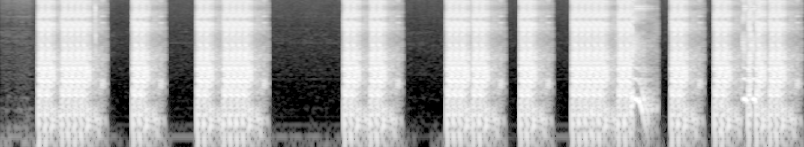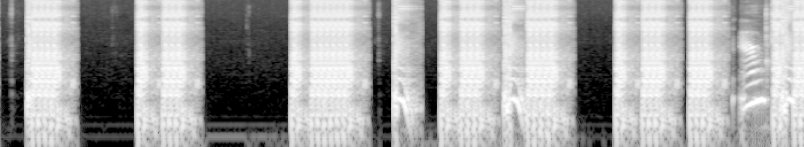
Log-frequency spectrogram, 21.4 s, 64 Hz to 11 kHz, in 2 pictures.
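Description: Video game gunfire from the Tex Murphy: Mean Streets (1989) shooting segment, with repeated loud bursts of synthesized rapid fire broken by short silences, steady and harsh throughout.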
